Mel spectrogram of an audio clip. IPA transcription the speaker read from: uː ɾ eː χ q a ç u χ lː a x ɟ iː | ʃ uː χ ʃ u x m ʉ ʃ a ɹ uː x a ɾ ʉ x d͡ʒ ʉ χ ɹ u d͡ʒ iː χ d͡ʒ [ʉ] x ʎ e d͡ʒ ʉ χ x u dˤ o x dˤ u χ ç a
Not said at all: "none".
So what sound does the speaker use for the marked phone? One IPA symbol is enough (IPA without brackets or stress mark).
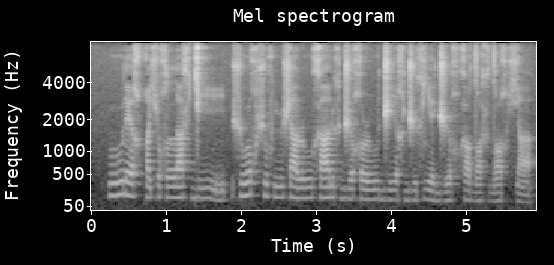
ʉ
